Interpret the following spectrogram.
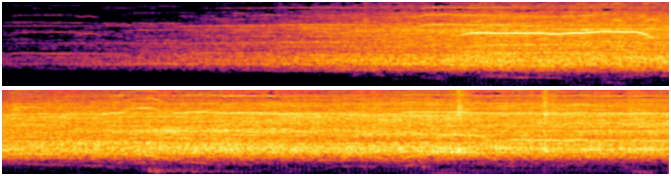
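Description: Large arena crowd cheering and screaming, fading in over the first few seconds, with high held screams and whistles standing out above the noise.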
